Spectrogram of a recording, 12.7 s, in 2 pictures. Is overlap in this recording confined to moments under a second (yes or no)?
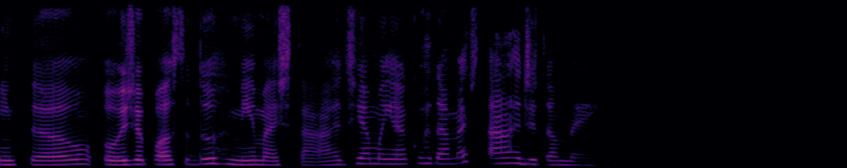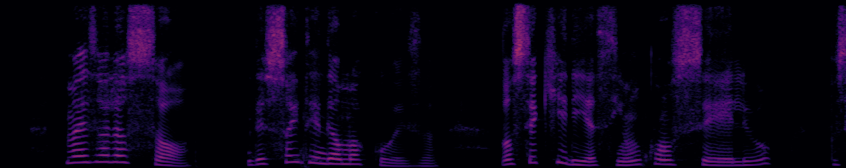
yes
